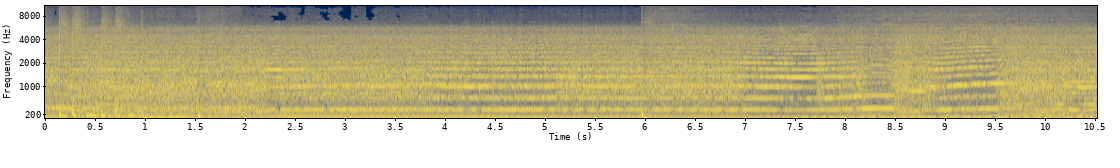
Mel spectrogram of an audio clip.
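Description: Heavy psychedelic blues-rock band music: a long held lead note rings over a steady low bass note, then bends and wavers in pitch near the end.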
